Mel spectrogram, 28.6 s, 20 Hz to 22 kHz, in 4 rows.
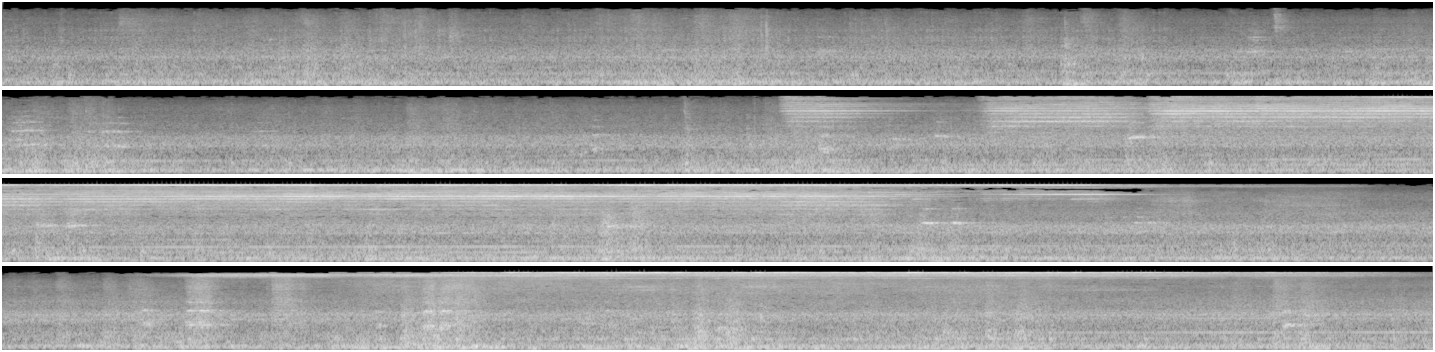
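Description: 103 series electric train heard from inside a motor car while running: steady rolling and motor noise with scattered rail-joint clicks. A high wheel squeal sounds from about 11 to 20 seconds in.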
